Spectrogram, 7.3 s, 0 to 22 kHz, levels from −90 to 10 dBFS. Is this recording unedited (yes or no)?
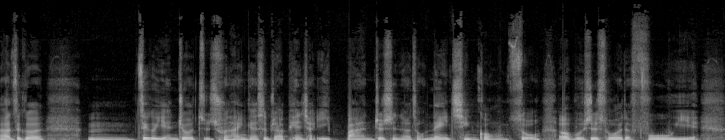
yes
